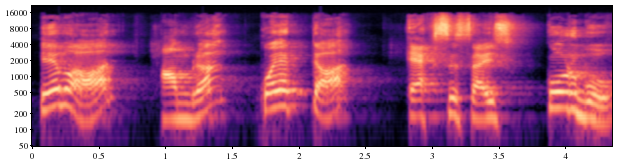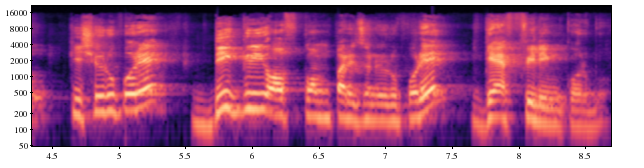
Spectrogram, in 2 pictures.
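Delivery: normal talking voice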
